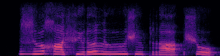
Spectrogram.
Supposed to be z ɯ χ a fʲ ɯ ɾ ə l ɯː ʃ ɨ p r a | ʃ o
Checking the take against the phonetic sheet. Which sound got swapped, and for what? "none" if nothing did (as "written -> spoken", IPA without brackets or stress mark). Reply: none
